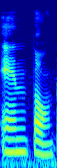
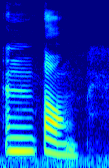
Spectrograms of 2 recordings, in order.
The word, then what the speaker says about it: entong: pertama Ya Entong Entong bukan entonk Tapi bacanya Entong yang ketiga eh yang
